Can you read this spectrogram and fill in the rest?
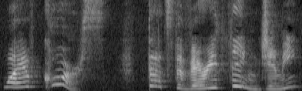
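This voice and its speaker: A woman voicing an eager, cheerful young girl who talks in breathless rushes. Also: on the high side, big pitch swings, pitched above the performer's own voice, exaggerated voice. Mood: excited. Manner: bright, breathless and chattering.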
